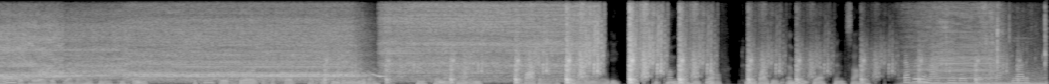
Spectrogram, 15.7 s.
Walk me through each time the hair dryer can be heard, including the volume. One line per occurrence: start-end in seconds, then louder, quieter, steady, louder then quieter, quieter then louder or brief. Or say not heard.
0.0-9.1 steady.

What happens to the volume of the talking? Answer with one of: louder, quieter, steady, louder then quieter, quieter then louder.
steady.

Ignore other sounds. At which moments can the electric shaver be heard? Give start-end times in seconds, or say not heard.
13.4-15.6.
